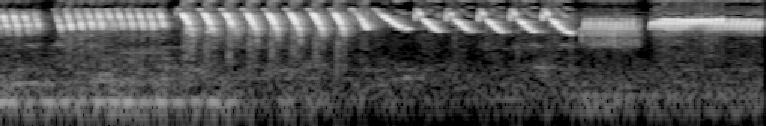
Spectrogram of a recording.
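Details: Male canary performing a champion 'cengkok jawara' song: pulsing trills, then a run of quick descending whistles, ending in harsh buzzy phrases, with a faint low hum underneath.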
